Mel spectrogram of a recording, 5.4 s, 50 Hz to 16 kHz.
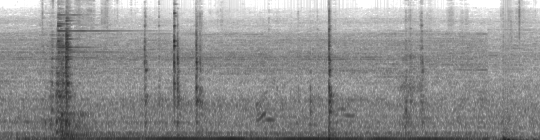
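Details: Old Grove crane diesel, unused for over 10 years, cranking after fuel bleeding with fuel now dribbling out: low heavy drone with sharp clicks, but it never catches. Owner suspects a stuck fuel shutdown, since fuel reaches the rack.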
